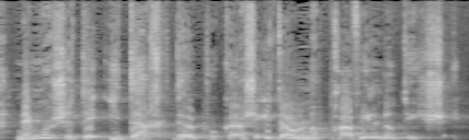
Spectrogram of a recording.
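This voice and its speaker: A woman's medium-pitched voice with very wide pitch swings, over noticeable background noise. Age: 80s+. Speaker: retired opera singer and voice teacher. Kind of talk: interview answer.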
